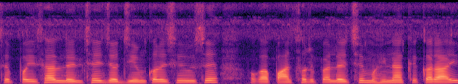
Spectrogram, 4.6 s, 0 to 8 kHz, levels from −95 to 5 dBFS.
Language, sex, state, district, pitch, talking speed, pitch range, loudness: Bajjika, male, Bihar, Vaishali, 160 Hz, 250 wpm, 155-165 Hz, -21 LUFS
